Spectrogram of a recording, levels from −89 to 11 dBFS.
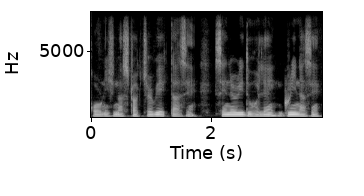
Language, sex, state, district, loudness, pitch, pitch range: Nagamese, male, Nagaland, Kohima, -16 LUFS, 110 Hz, 105-115 Hz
